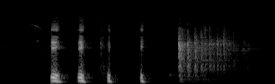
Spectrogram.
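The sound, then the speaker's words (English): Dice clatter onto a hard table, rolled for initiative: four sharp, separate clacks, then a brief rattling tumble as they roll and settle. The sound is fairly loud, with no talking. “Roll for initiative.”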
